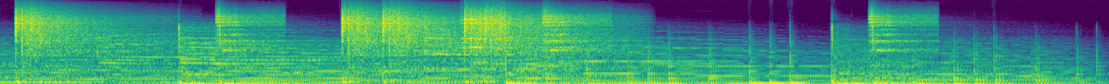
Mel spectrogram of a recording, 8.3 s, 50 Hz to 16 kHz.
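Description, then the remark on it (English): Synth beeps and boops from the Stranger Things 2 score over a steady electronic tone, punctuated by bright bursts of gated hiss that cut off abruptly, repeating in a loose rhythm several times with no voices. “The beep boop hiss cut, like it's four rhythm points.”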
